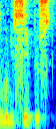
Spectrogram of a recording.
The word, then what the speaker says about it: municípios: A sílaba tônica de municípios, si, é a penúltima, ou seja, uma palavra paroxítona.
